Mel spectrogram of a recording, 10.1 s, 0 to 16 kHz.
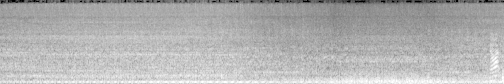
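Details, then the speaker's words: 2005 Mercury Grand Marquis 4.6 modular V8 idling smoothly with no knocking, rattling or chirping after the failed timing chain tensioners were replaced. Timing chain rattle is gone. An exhaust leak is present, and it smokes from sitting and running rich. "Timing chain rattle is gone. No more noise left."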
